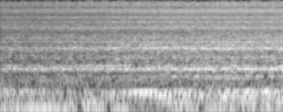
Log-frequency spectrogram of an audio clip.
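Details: Honda Civic EK with check engine light and high idle, after cleaning and idle adjustment: quiet, low, even idle with no hunting or surging and a soft steady hum; idle brought down and now settled.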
